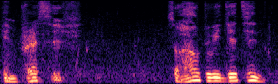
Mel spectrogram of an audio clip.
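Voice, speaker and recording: A man's voice: mid-range voice, unhurried, slight background noise, natural voice. A man playing a plainspoken, loyal warrior in a video game, with terse, direct delivery. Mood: businesslike. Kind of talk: video game cutscene voice acting.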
